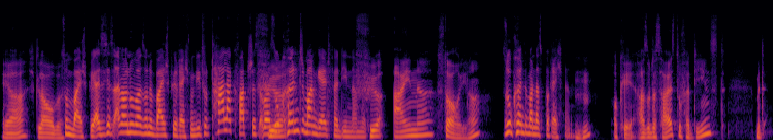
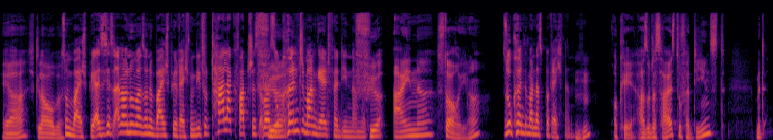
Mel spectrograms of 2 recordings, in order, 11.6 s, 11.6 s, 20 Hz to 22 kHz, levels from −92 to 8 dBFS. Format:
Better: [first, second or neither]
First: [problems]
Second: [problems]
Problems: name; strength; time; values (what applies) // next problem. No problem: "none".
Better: second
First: muffled; very; fading above 3.5 kHz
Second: none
